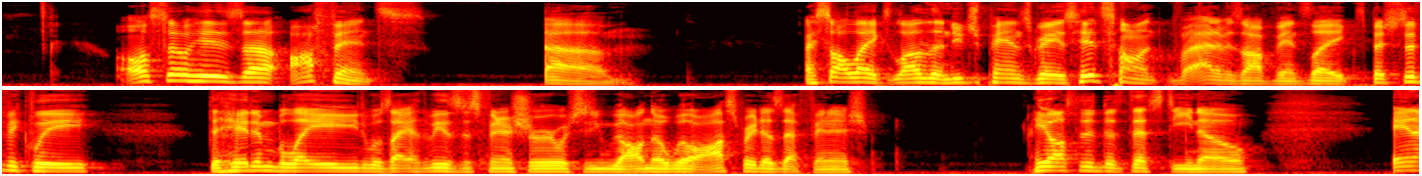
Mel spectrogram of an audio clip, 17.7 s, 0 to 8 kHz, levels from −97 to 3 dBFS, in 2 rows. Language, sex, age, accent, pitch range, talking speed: English, male, 20-39, American, 100-140 Hz, 155 wpm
